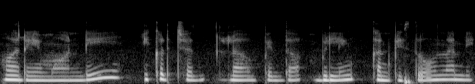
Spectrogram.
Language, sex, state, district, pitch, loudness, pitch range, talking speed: Telugu, male, Andhra Pradesh, Annamaya, 205 Hz, -17 LUFS, 195-220 Hz, 100 wpm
